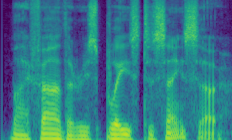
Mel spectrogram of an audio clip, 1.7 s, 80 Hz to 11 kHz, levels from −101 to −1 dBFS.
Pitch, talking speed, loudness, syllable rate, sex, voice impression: 105 Hz, 240 wpm, -16 LUFS, 5.7 syllables/s, male, very masculine, very adult-like, very middle-aged, very thick, tensed, very powerful, slightly bright, slightly soft, clear, fluent, cool, very intellectual, refreshing, very sincere, very calm, mature, very friendly, very reassuring, unique, very elegant, wild, very sweet, slightly lively, very kind, slightly modest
